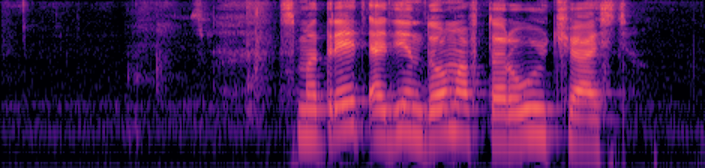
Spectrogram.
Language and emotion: Russian, neutral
